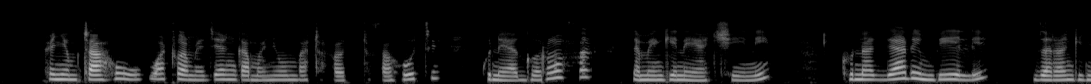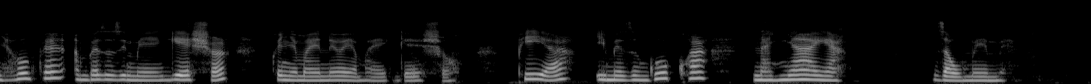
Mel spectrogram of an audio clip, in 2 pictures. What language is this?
Swahili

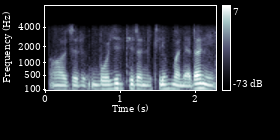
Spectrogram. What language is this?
Nepali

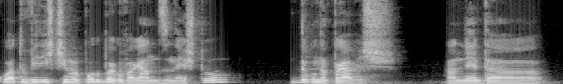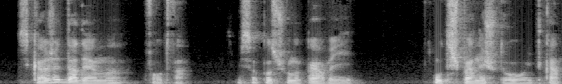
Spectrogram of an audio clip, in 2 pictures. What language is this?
Bulgarian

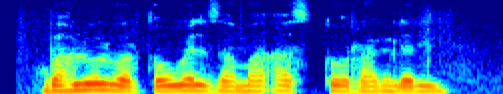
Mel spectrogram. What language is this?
Pashto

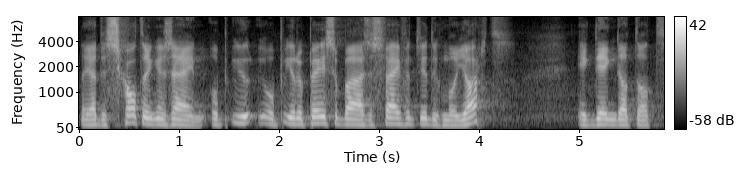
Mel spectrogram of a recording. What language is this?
Dutch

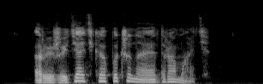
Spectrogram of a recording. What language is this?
Belarusian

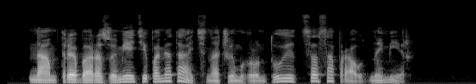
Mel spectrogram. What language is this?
Belarusian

